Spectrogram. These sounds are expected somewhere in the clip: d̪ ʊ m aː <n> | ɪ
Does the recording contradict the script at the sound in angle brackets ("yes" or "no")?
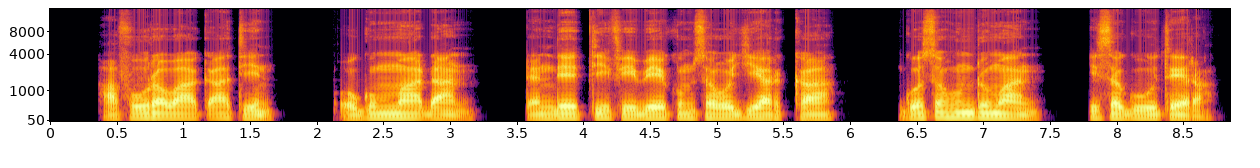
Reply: no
